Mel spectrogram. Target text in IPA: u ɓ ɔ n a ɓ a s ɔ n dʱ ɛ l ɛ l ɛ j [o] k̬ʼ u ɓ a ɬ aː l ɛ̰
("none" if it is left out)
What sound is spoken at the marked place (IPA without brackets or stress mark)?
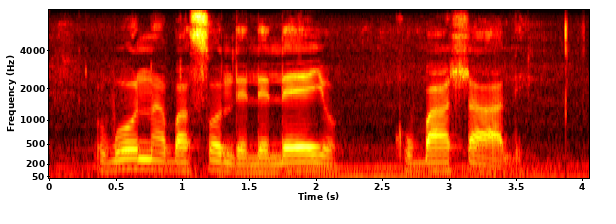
ɔ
